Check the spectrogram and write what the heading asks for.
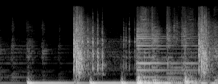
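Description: Hip hop beat with deep bass and held synth notes, punctuated by sharp drum hits. The music drops out briefly at the very start, then the bass comes back in.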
